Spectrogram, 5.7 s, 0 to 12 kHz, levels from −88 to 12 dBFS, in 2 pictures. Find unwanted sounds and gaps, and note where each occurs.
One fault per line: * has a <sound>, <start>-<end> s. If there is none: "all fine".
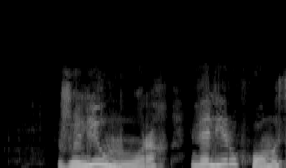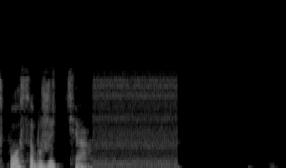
all fine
